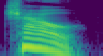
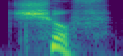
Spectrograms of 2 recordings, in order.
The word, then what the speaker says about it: chough: Quirk of Raby, pronounced the name as chow. A contributor to British Birds says a Cornishman he knew always pronounced the word to rhyme with plough.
